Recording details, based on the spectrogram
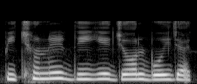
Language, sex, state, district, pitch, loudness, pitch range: Bengali, female, Assam, Kamrup Metropolitan, 240 Hz, -12 LUFS, 230-250 Hz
